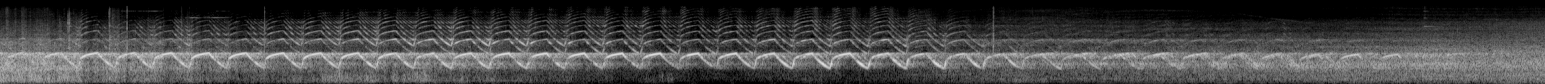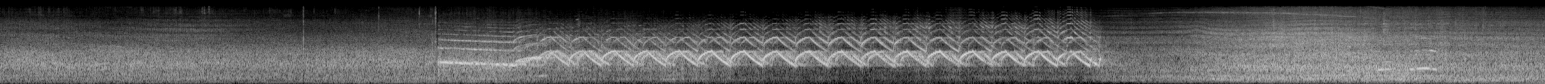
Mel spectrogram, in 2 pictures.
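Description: British emergency vehicle sirens sounding a rapid yelp, sweeping up and down several times a second. The first fades away about halfway through, leaving traffic noise. A second starts with a rising wail about two-thirds of the way in, switches to the yelp, and cuts off suddenly.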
